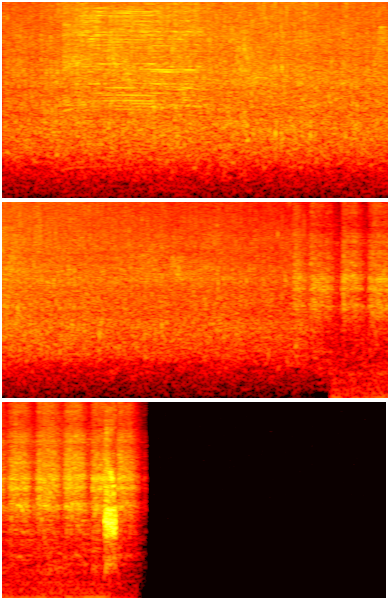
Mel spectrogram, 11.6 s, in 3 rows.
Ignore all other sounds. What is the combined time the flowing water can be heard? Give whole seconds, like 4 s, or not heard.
7 s.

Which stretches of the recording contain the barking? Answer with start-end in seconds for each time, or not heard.
7.2-8.9.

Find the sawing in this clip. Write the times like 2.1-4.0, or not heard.
0.6-2.1, 6.8-9.1.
